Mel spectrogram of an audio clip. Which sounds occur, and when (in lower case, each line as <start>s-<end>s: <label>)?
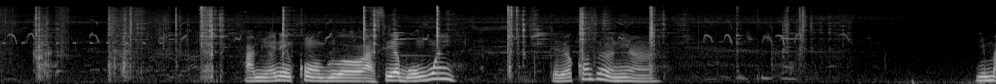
0.0s-8.9s: bird vocalization
0.0s-9.9s: wind
0.3s-0.7s: generic impact sounds
0.6s-2.4s: man speaking
0.9s-1.4s: generic impact sounds
1.6s-2.2s: generic impact sounds
2.4s-9.9s: conversation
2.4s-4.6s: woman speaking
2.7s-2.9s: generic impact sounds
3.6s-4.0s: generic impact sounds
4.3s-4.4s: generic impact sounds
5.1s-5.5s: generic impact sounds
5.5s-6.6s: woman speaking
5.8s-6.0s: generic impact sounds
6.5s-7.0s: generic impact sounds
6.5s-8.8s: cock-a-doodle-doo
7.4s-7.9s: kid speaking
7.7s-8.5s: generic impact sounds
8.1s-8.9s: man speaking
8.8s-8.9s: tick
9.1s-9.2s: tick
9.8s-9.9s: woman speaking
